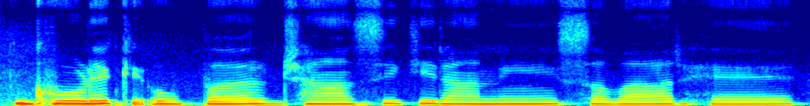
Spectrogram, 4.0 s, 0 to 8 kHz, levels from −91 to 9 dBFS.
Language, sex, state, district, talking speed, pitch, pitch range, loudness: Hindi, female, Himachal Pradesh, Shimla, 120 wpm, 195 Hz, 190-205 Hz, -14 LUFS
